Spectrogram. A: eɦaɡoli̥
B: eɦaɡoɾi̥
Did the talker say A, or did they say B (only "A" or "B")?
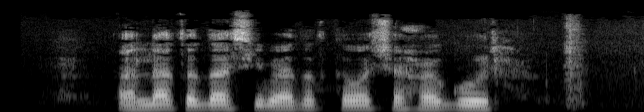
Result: B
